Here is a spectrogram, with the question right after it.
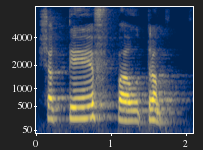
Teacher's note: Thasma pranah Vyasam Vasishthanaptaram because of Sandhi. Shaktehe Visarga changes to Upadhmaniya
